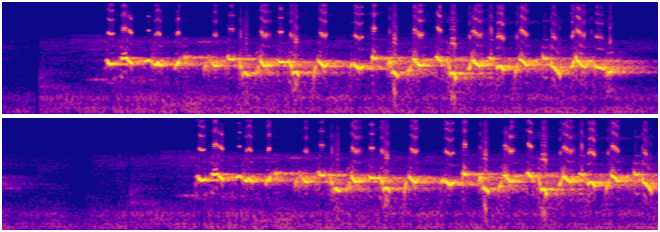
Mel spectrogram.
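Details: Sooty-headed bulbul song used as a training and luring recording for kept birds: two bursts of rapid, chattering notes near the same pitch, each lasting about two to three seconds, separated by a short silence.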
